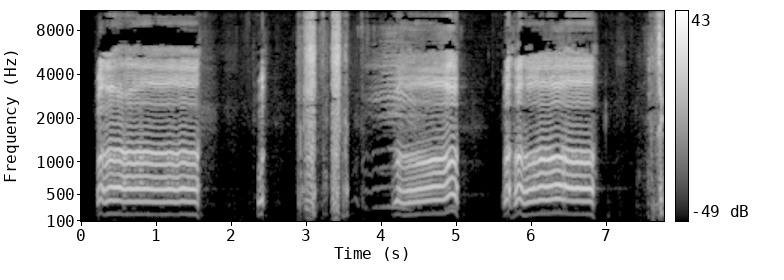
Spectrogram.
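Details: Goat giving long, wavering, nasal bleats of over a second each, three main calls separated by pauses, with short clipped sounds between them.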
